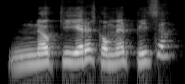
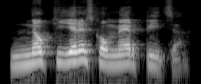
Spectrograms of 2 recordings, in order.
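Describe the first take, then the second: First: It is said as a question, rising at the end. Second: It is said as a statement, falling at the end.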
